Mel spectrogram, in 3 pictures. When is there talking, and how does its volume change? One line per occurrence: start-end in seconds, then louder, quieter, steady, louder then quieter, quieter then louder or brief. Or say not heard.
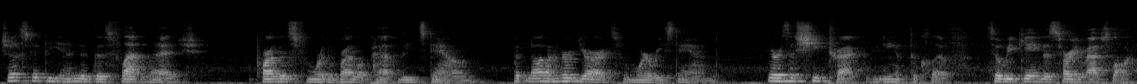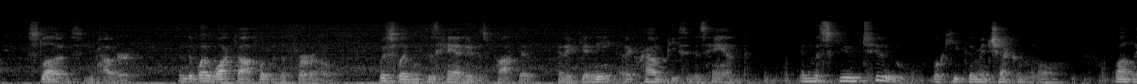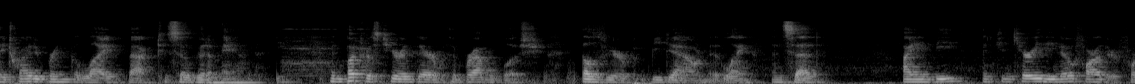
0.0-34.0 steady.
